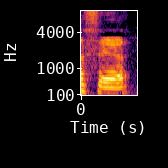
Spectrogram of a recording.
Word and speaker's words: hacer: ¿Qué vas a hacer el sábado? Remember, we don't ever pronounce that H, right?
